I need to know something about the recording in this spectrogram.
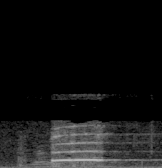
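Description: A train gives a single short, steady whistle blast lasting about half a second, at a suburban halt about halfway to London. It rises over a faint low background rumble, and no one is talking.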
